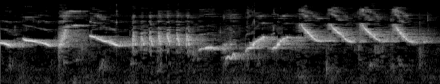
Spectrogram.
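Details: Common iora singing a varied phrase, intended as training playback to make birds respond: slurred whistles drop into a rapid chattering trill, then four quick rising whistled sweeps in a row; clean recording without background noise.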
